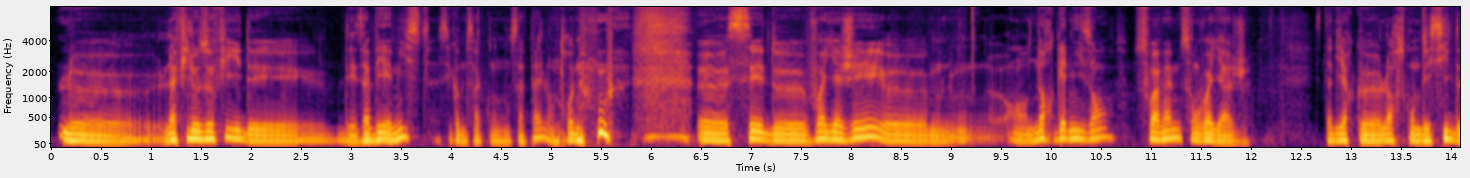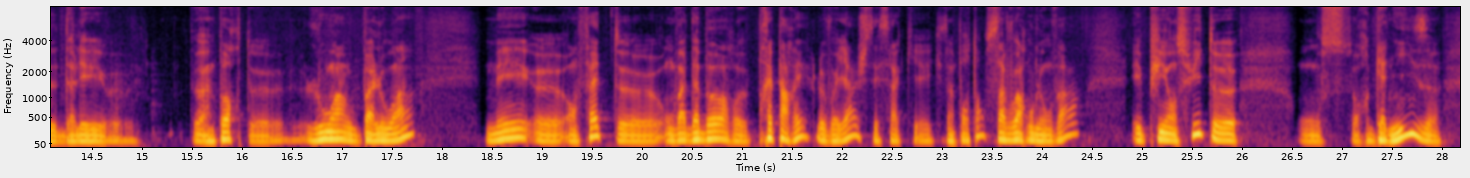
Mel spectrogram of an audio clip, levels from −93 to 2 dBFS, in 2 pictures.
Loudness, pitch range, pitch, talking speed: -15 LUFS, 90-120 Hz, 95 Hz, 120 wpm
